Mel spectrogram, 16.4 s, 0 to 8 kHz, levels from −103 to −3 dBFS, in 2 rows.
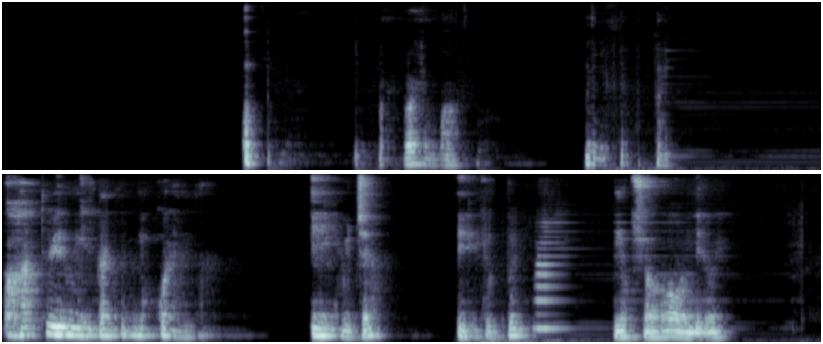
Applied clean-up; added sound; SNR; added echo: neural mask model DeepFilterNet 3.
